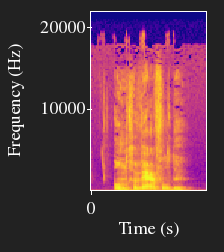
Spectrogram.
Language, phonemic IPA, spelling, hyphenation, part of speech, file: Dutch, /ˌɔn.ɣəˈʋɛr.vəl.də/, ongewervelde, on‧ge‧wer‧vel‧de, noun / adjective, Nl-ongewervelde.ogg
- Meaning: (noun) invertebrate; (adjective) inflection of ongewerveld: 1. masculine/feminine singular attributive 2. definite neuter singular attributive 3. plural attributive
